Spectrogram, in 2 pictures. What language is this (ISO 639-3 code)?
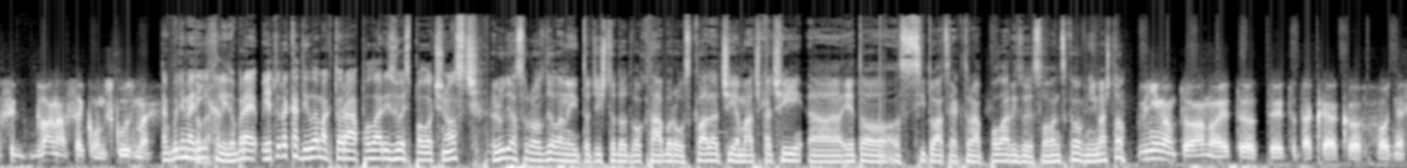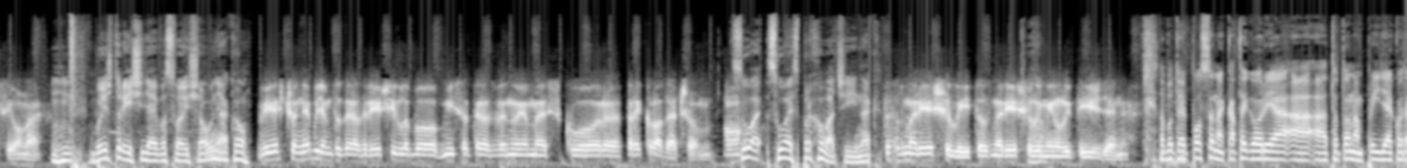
slk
